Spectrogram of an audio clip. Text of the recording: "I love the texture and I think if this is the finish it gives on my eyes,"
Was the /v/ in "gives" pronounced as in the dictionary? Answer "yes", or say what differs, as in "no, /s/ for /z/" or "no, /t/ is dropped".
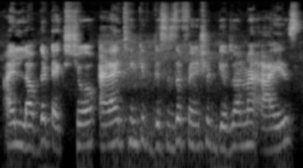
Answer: yes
